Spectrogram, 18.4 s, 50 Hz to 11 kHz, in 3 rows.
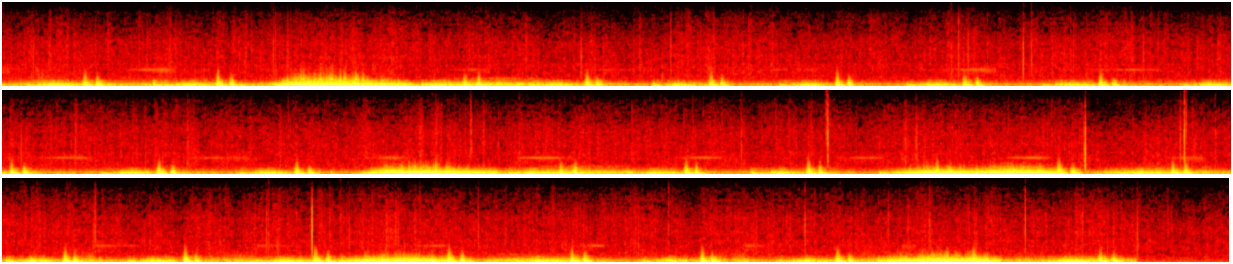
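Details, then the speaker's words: Vintage 1966 teaching recording of heart auscultation, tracing 15: atrial septal defect with mid-systolic pulmonary ejection murmur and fixed, wide splitting of the second sound; regular heartbeat near 80 a minute. "Tracé numéro 15. Communication interauriculaire. Souffle mésosystolique d'éjection pulmonaire. Dédoublement fixe et espacé du deuxième bruit."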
